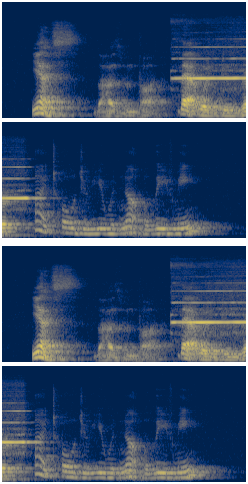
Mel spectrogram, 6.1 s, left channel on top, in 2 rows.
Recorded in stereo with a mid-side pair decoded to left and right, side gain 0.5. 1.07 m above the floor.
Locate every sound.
0.4 s a man speaking: 25° right, 1.4 m; by 3.1 s 25° left, 3 m
2.1 s a flute: 35° right, 1.7 m
3.5 s a woman speaking: 5° right, 2 m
